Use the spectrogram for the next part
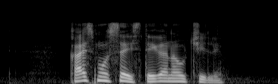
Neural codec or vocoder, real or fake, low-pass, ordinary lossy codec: none; real; 7.2 kHz; none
